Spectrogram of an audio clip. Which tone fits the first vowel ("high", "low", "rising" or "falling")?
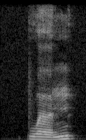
low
